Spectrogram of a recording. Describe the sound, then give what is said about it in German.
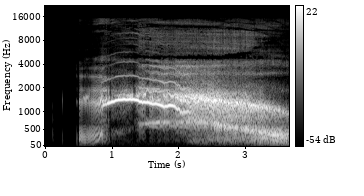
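An angry scream echoes down a labyrinth corridor, a single loud, rough cry that opens with a low grunting edge, then swells into a long, harsh, sustained howl whose pitch slowly sinks toward the end. “Der Lärm hallte im Gang hinter uns wieder. Der zweite Schrei war wütender und viel näher.”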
